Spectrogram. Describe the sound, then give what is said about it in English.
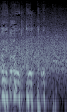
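A short burst of canned applause played by pressing a soundboard button, dense crackling claps with crowd voices cheering underneath, loud at first and easing off slightly over about a second and a half. “Yo, you got to give a round of applause to yourself, man. Press that button, man.”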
